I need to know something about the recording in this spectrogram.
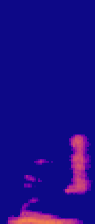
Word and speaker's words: rose: Rise in present, in the past, rose. And the participle, risen. All words have S between two vowels. Pronunciation with a Z, zebra sound.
